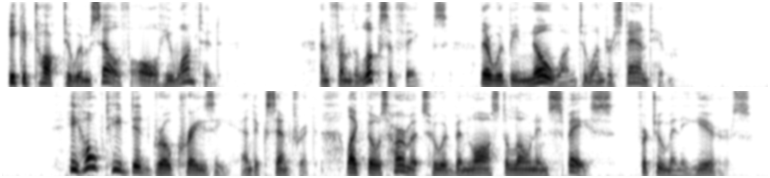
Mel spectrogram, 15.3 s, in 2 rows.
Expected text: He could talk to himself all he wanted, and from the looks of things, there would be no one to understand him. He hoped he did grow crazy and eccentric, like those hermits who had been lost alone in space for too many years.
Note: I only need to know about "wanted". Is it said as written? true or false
true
